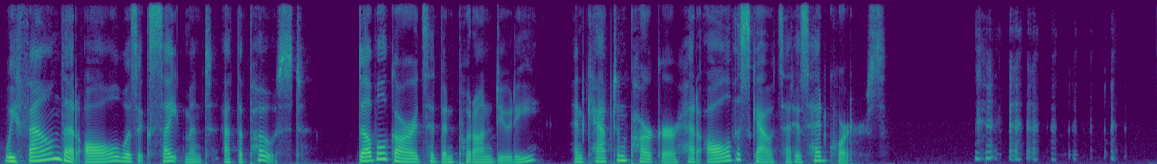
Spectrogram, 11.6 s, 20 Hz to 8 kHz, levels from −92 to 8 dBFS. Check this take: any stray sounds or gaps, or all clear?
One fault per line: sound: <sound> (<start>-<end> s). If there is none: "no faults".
sound: laugh (9.7-11.3 s)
